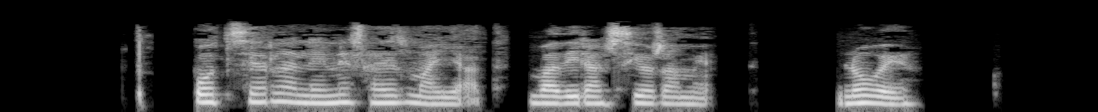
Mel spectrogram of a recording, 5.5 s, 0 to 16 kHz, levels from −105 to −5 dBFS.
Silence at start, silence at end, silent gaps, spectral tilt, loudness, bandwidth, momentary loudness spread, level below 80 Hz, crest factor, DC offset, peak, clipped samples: 0.7 s; 0.9 s; 0.78-0.97 s, 2.56-2.65 s, 3.60-4.19 s; -4 dB/octave; -21 LUFS; 8.2 kHz; 15 LU; -64 dBFS; 18 dB; under 0.1%; -6 dBFS; under 0.1%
